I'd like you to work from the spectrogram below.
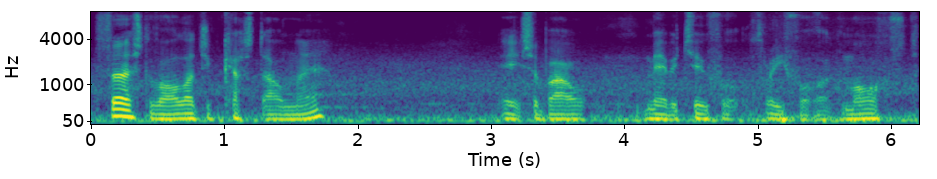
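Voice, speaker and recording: A man, calmly narrating his own fishing session on a riverbank. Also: a little slow, noisy background. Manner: calm and low-key, explaining his fishing spot. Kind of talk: casual outdoor vlog narration. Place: outdoors on a riverbank.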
